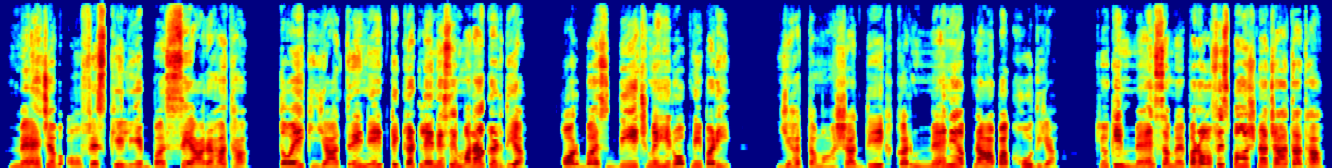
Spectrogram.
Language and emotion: Hindi, angry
